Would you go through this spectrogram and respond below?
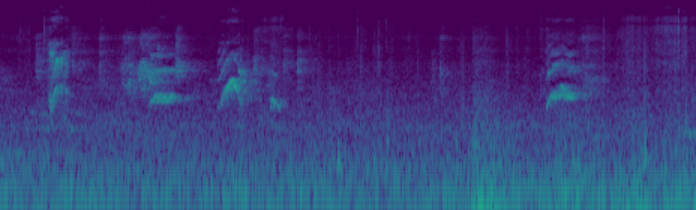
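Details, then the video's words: Cockatiel chirping: a few short rising whistled chirps with bright harmonics in the first two and a half seconds, then another pair near the end, over a steady low background hum. "Cocktail singing and chirping sounds"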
